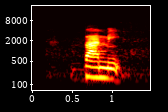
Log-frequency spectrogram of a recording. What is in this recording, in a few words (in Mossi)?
"vame", moore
